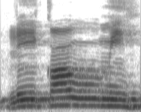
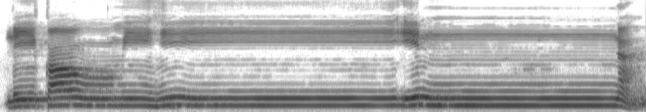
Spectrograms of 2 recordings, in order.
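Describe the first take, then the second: First: The word stops short without the final long vowel. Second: The final vowel is lengthened, flowing into the next word. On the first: The reader pauses here. "kalau kita berhenti di sini, harokat benderanya nggak berlaku" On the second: The reader joins it to the next word. "Ketika kita menggabungkan dengan hamzah, maka akan terjadi yang namanya panjang"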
